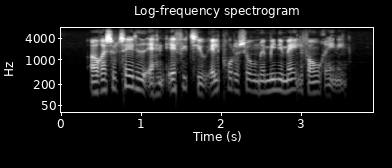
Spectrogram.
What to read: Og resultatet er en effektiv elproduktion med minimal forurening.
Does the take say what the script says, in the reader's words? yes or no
yes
